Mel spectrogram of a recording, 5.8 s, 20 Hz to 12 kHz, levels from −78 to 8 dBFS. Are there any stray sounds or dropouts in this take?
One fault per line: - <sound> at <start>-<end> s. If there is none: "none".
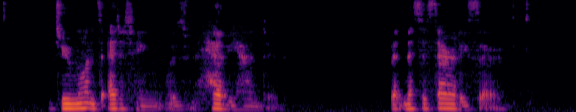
none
